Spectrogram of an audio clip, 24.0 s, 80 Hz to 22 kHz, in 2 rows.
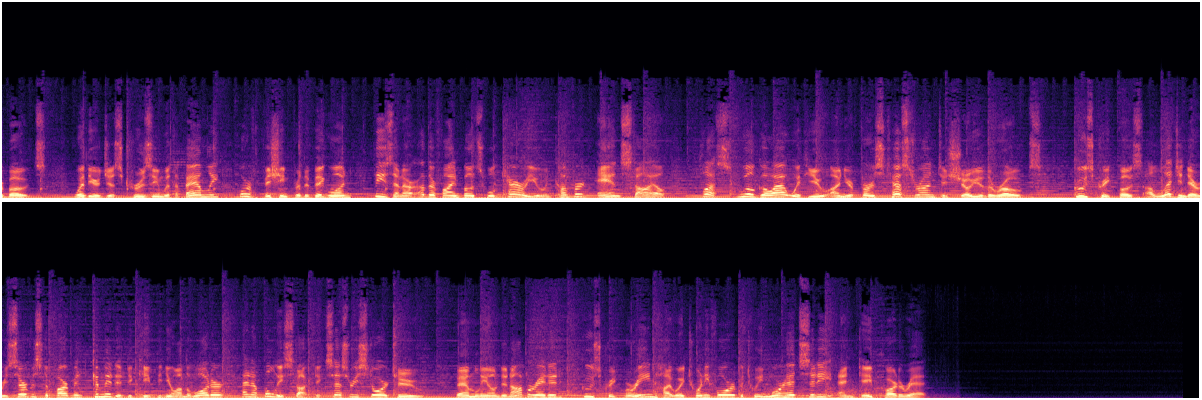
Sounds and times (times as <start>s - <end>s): Speech: 0.0s - 21.3s
Music: 0.0s - 21.6s.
